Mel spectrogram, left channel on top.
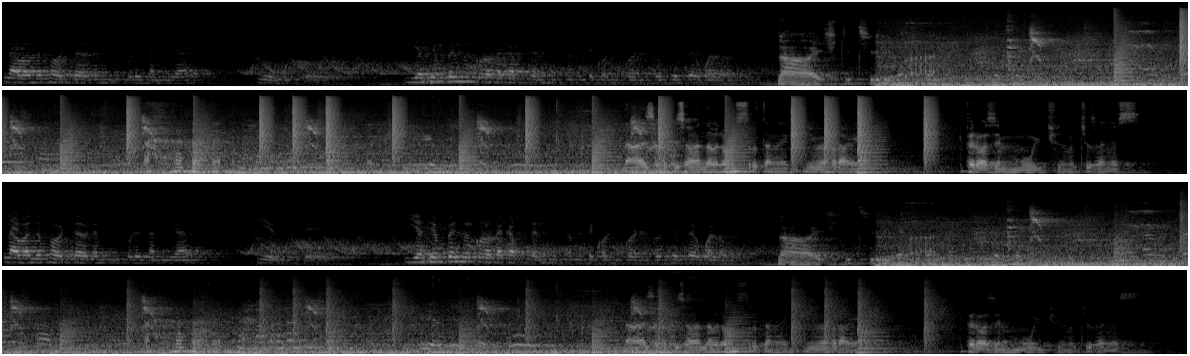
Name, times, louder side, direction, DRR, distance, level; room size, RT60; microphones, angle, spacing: voice 1, 0.0-1.9 2.5-3.3 4.0-7.3 8.9-10.4 11.4-15.3 15.6-17.2, right 2 dB, 70° right, 4 dB, 3.4 m, -44 dB
Motorcycle, 2.3-21.3, right 1 dB, 10° right, 5.8 m, -54 dB
voice 2, 7.8-9.3 13.3-14.2 15.5-16.4 18.0-20.5 21.4-23.2, left 3 dB, 80° left, 13 dB, 1.3 m, -38 dB
sound 1, 8.7-18.6, left 1 dB, 25° left, 1.7 m, -36 dB
sound 2, 11.1-11.4 11.8-11.9 12.4-12.8 13.1-13.3 13.8-14.1 14.4-15.4 15.8-15.9 16.4-16.8 17.1-17.3 17.8-18.1 18.4-18.6 19.1-19.4 19.7-20.7 21.1-21.2, left 9 dB, 60° left, 0.8 m, -34 dB
26.0 x 20.0 x 7.8 m, 1.3 s
head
